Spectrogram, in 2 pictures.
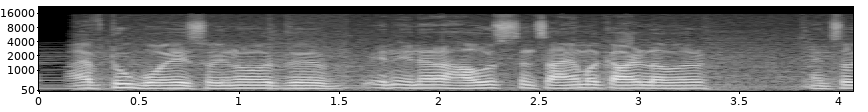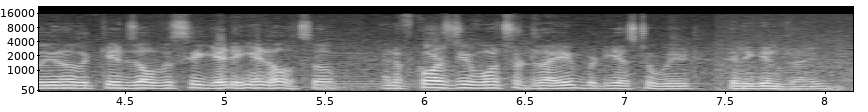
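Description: Faint music plays behind a man talking at a very fast pace. His intonation is monotone and flat. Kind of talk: interview answer. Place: garden. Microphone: lapel.

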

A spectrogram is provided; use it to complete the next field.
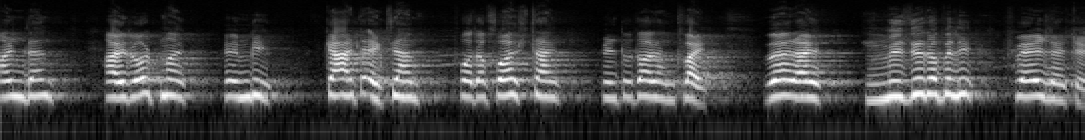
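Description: A man with an Indian accent talks at a very slow pace, his high pitch held in a monotone, flat intonation. Long, frequent pauses break his speech against a quiet background. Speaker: operations analyst. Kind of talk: conference talk. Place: stage.

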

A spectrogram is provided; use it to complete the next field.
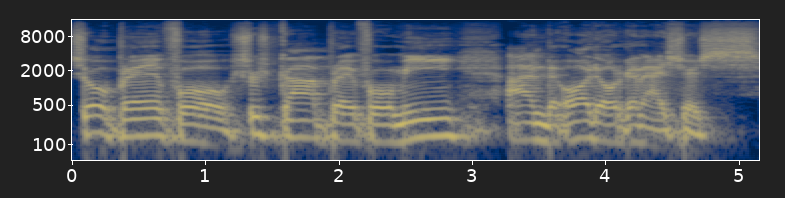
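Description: A man speaks at a very slow pace. His loudness stays very even, with ordinary pitch variation. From India. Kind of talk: sermon. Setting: online retreat. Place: home room.

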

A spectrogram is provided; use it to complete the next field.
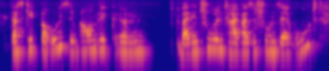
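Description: A woman speaks fairly slowly at a medium pitch, her tone dark and mellow and somewhat breathy. Her loudness stays very even and her intonation fairly even. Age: 60s. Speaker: nursing scientist, professional association president. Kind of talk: podcast interview.

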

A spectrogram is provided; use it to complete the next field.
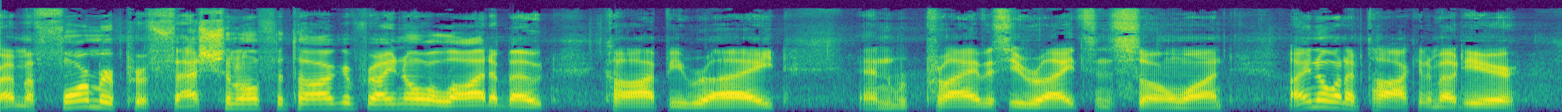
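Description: A man is speaking. The sound is dry, with no echo. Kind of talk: argument with a passerby. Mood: argumentative, defensive. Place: street. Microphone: phone near.

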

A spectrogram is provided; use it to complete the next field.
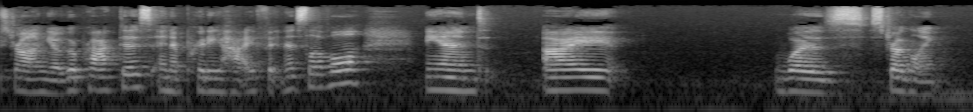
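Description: A woman speaks with a Californian accent. Her pace is very slow. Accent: Californian American. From US West Coast (Southern California, Orange County); Southern California. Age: 30s. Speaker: lifestyle vlogger and yoga teacher; lifestyle vlogger, yoga teacher. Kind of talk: casual sit-down chat to camera. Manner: animated. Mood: relaxed, reflective. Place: home room.

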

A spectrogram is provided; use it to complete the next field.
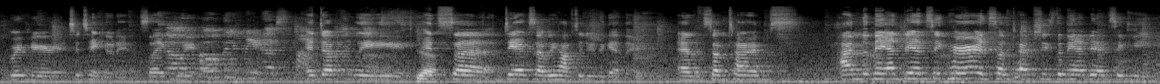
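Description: A woman at a moderate pace, with music in the background. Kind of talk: interview answer. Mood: cheerful, laughing. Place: kitchen.

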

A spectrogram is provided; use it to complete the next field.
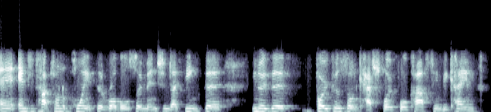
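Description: Against a quiet background, a woman speaks at a moderate pace. Her voice is fairly low and her intonation monotone and flat. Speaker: panelist. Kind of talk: panel discussion answer. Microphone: video call.

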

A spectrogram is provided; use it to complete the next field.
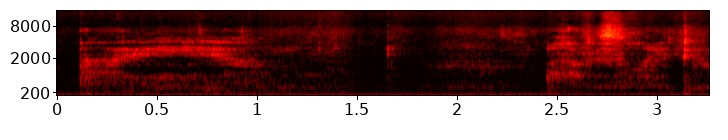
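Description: Very slowly, a woman delivers her words. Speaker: ASMR vlogger. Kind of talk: ASMR skincare chat. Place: bathroom. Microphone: phone near.

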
